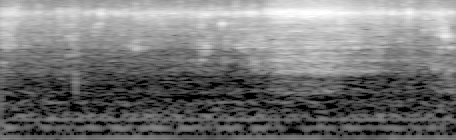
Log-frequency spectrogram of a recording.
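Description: Water pours into a pressure cooker holding tripe for curry, a soft hissing trickle that swells briefly in the middle, faint and close, with no talk.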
